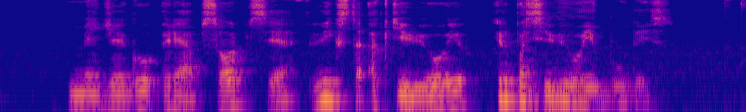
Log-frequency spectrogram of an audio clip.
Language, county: Lithuanian, Vilnius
